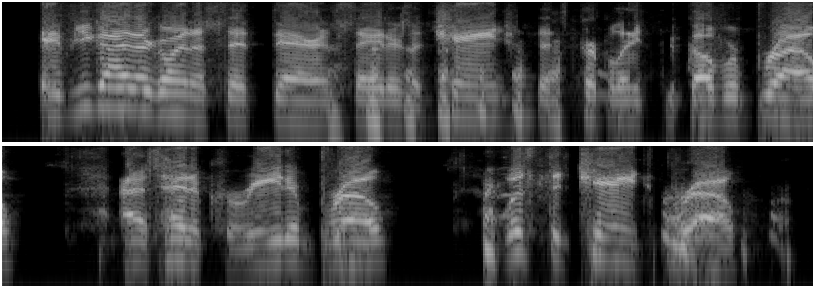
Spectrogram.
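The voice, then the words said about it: Imitates another person's voice. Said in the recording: “I got to do the accent, too”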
